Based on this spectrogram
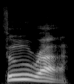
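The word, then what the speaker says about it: θύρα: It's pronounced thurra.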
